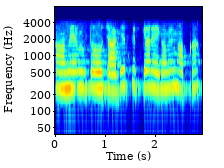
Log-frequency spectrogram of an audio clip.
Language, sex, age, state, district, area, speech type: Hindi, female, 45-60, Madhya Pradesh, Gwalior, rural, conversation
